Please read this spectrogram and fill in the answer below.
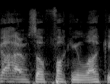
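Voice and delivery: plain

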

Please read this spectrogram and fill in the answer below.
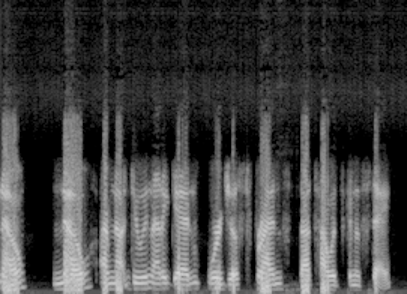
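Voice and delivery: plain

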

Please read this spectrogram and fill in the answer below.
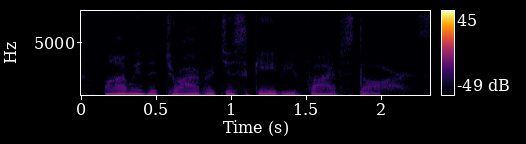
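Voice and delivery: put-on hushed, secretive, soft little child's half-whisper. Retelling what the child half-whispered when getting out of the car: imitating a half-whisper. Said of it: "Jillian whispered to me".

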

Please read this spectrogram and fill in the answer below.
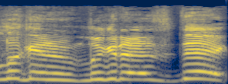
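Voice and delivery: put-on, very high-pitched, loud shouted yell. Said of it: "And I yell out loud".

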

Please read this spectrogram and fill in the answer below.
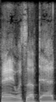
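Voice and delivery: play-acted deep, groggy, sleepy just-woke-up voice. Retelling answering an early phone call thought to be from dad, imitating deep groggy morning voice. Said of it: "in my deep, groggy morning voice".

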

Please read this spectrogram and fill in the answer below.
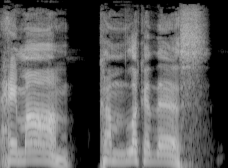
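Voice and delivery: acted, shrill, very high needling holler. Retelling how a friend called his mom to the table: imitating a friend yelling. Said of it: "and he yells".

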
